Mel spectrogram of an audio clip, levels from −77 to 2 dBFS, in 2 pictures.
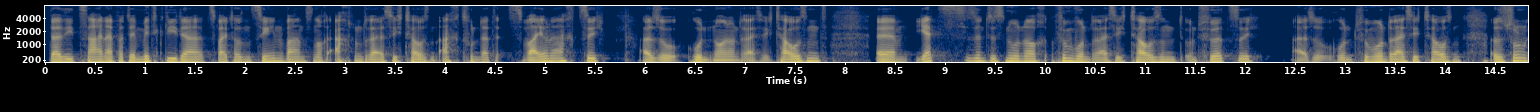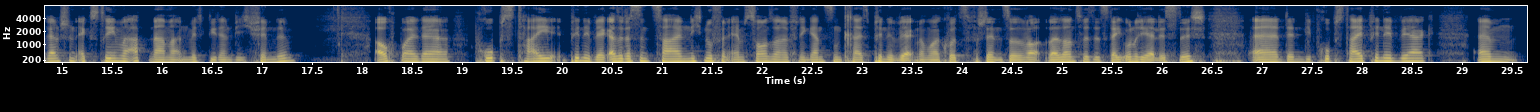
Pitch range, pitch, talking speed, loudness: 115-140 Hz, 125 Hz, 145 wpm, -19 LUFS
